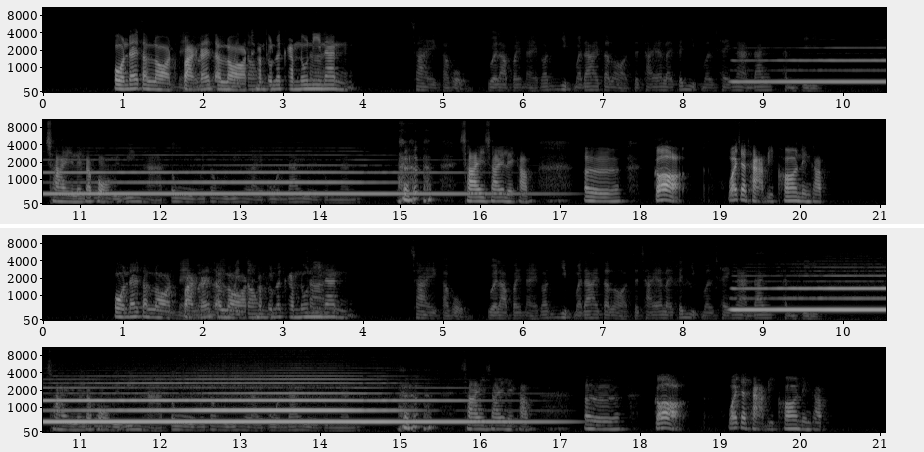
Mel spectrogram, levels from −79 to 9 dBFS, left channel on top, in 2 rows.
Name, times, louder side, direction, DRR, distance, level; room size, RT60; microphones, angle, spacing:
voice 1, 0.9-3.9 10.6-11.4 15.0-18.5 19.1-20.3, left 5 dB, 75° left, 0.6 m, -38 dB
voice 2, 1.5-2.9 3.3-3.7 4.6-9.7 11.0-14.5, right 2 dB, 15° right, 0.6 m, -52 dB
Wind instrument woodwind instrument, 8.6-17.1, right 9 dB, 75° right, 0.3 m, -31 dB
8.5 x 4.2 x 3.6 m
head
